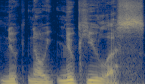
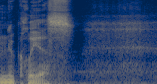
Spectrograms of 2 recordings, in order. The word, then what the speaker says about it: nucleus: Nuculus is what he said instead of nucleus. He added the u in the middle.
